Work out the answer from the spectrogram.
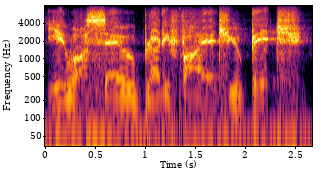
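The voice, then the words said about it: American putting on an English accent. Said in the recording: “Was that like an American doing an English accent?”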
